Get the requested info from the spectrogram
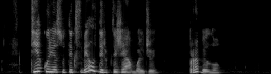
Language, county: Lithuanian, Marijampolė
